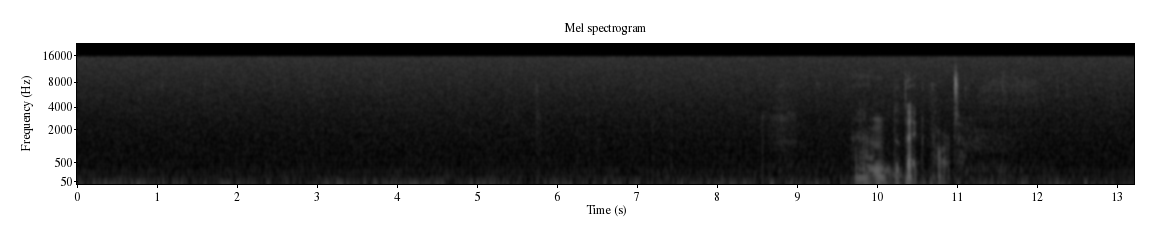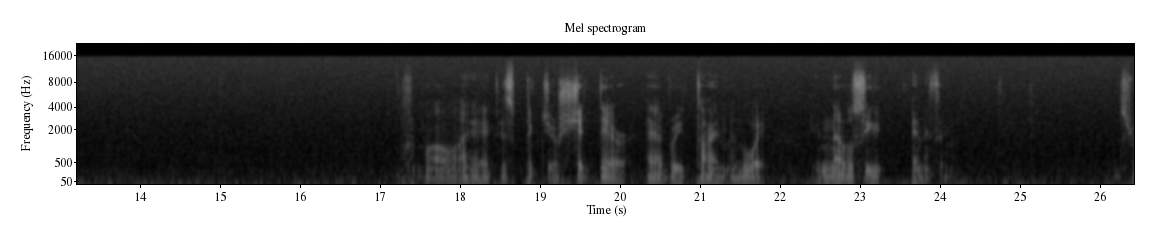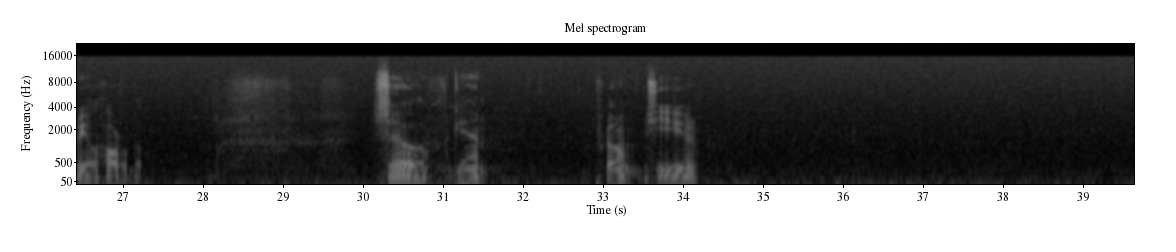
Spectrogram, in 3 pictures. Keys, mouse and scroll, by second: 5.9 f, 7.3 Tab, 11.2 click, 12.1-12.5 middle drag, 14.0 Tab, 19.3 middle click, 21.6 Tab, 23.1 click, 25.3 KP_0, 27.1 KP_Decimal, 31.2 Tab, 32.2 right click, 34.0 right click.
